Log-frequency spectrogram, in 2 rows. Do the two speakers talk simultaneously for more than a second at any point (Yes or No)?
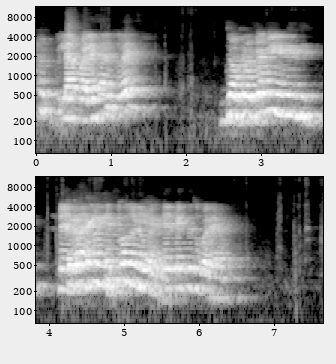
Yes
